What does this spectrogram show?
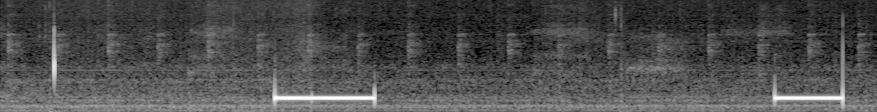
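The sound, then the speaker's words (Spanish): A phone call's ringback tone sounds twice as a call is placed to an interview guest, each a steady, moderately loud one-second drone separated by several seconds of near silence, after a brief click at the start. “ahora sí, vamos a llamar al señor Lolo Ars”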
